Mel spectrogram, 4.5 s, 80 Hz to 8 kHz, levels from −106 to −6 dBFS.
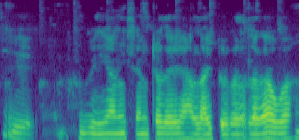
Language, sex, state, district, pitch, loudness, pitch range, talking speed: Hindi, male, Uttar Pradesh, Deoria, 115 Hz, -29 LUFS, 110-120 Hz, 135 wpm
